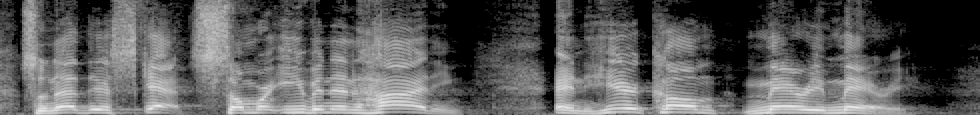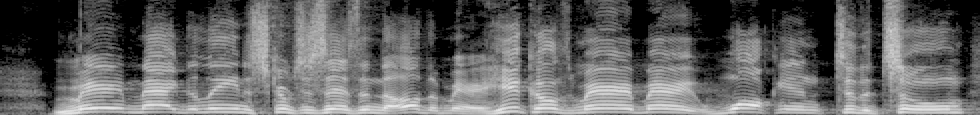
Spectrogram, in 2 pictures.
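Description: A male pastor preaching a sermon in an animated way, dropping slang asides. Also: high-pitched.

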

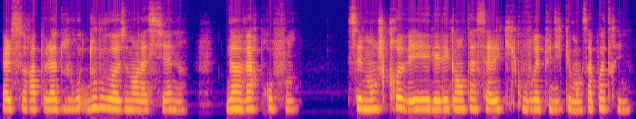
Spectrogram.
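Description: A woman narrating a novel as an audiobook in a clear, even storytelling delivery. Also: mid-range voice, moderate pace.

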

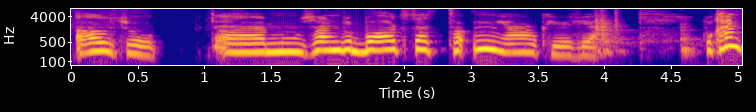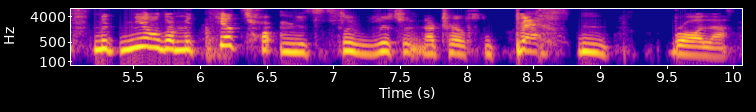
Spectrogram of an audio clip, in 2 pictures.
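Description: Squeak, a cheeky slobbering blob voiced by a woman. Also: animated, a little slow, a little mellow, no room sound, rough recording. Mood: chatty. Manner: casual, swears a lot. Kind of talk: homemade audio story.

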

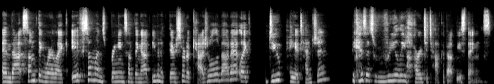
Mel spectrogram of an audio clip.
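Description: A woman's voice: medium pitch, moderate pace. Chatty woman giving workplace advice. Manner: chatty, many "like" fillers, acts out quoted lines. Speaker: guest expert on workplace conduct. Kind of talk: conversational advice.

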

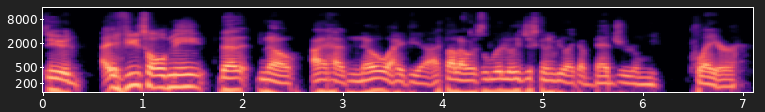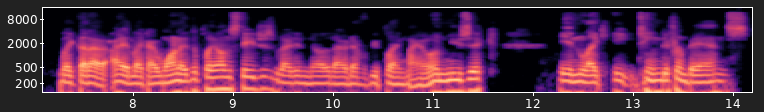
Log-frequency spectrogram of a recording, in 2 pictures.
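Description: Young man, low voice, dry sound; rambling, casual, full of fillers. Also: normal speed, mellow, no echo. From Las Vegas, USA. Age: young adult. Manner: rambling, filler-heavy, lots of "like". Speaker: guest musician. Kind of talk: casual interview storytelling.

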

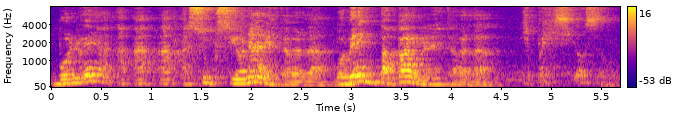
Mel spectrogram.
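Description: A man with a Rioplatense Spanish accent preaching a sermon as pastor, swinging between loud emphasis and soft asides. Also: mid-range voice, very animated, moderate pace. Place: church hall. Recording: echoey hall from far off, faint noise.

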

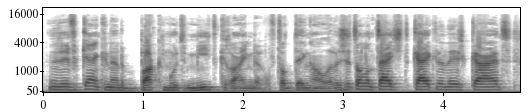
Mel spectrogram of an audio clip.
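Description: A man hosting his own stream, giving casual, rambling commentary on the news, full of fillers and restarts. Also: mid-range voice. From Netherlands. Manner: halting, many fillers and restarts.

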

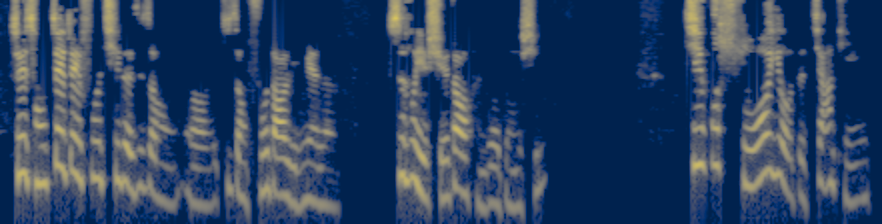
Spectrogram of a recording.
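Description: A Buddhist nun giving a dharma talk in an unhurried storytelling way, full of soft fillers. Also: female voice, mid-range voice, breathy edge, dry recording, rough recording. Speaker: Buddhist nun teaching a sutra class.

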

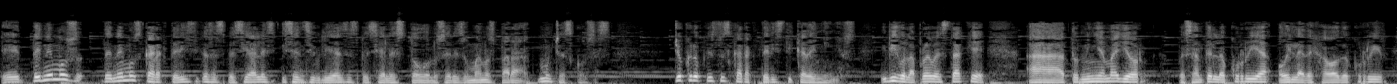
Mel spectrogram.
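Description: A man hosting a call-in radio show, explaining things calmly and telling stories in a measured way. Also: fairly low pitch. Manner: calm, explanatory storytelling. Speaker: radio host and spiritual adviser. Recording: muffled lo-fi radio with faint music.

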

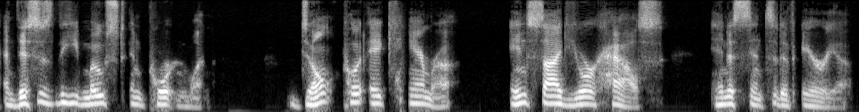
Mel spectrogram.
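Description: A man speaks as a guest expert, laying out practical home security tips in a relaxed, explanatory way. His voice is recorded close and dry, with no room sound. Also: mid-range voice, a little slow, slightly rough, no room sound. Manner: practical, explanatory, thinking aloud. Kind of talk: casual advice in an interview.

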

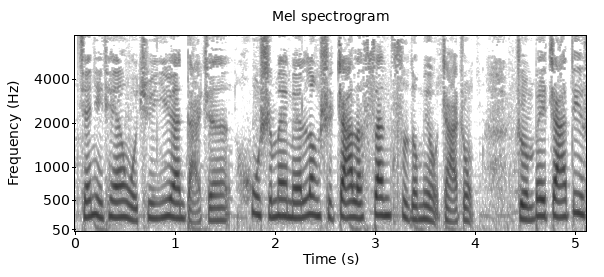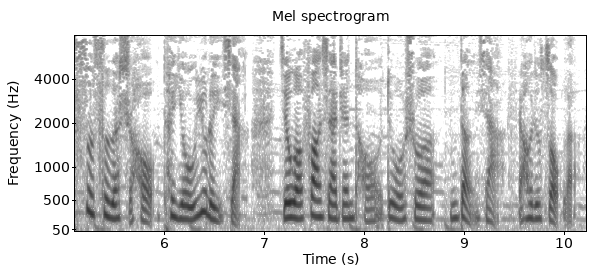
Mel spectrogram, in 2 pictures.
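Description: Young woman reading out funny stories, kinda high voice, soft music behind, acts out the lines. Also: fairly quick. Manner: lively storytelling, acting out quoted lines, laughing at punchlines. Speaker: host reading funny anecdotes. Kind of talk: scripted comic narration. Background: background music.

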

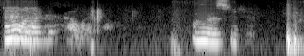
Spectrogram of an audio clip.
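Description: High, soft-spoken young woman. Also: steady tone, a little fast, gravelly, husky, rough recording. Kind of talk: casual chat with a friend.

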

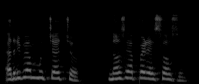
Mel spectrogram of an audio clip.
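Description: A woman's voice: sits high, animated, fairly quick, darkish tone, pitched above the performer's own voice. A woman voicing a strict, authoritarian middle-aged doctor uncle in a storybook reading, formal and scolding. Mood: stern.

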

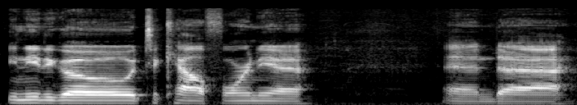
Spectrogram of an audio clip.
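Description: A man's voice: low-pitched, steady tone, slow pace, clean tone. A man co-hosting a podcast in casual chat, playful and teasing. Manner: playful, teasing, hands out punishments. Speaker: podcast co-host.

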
